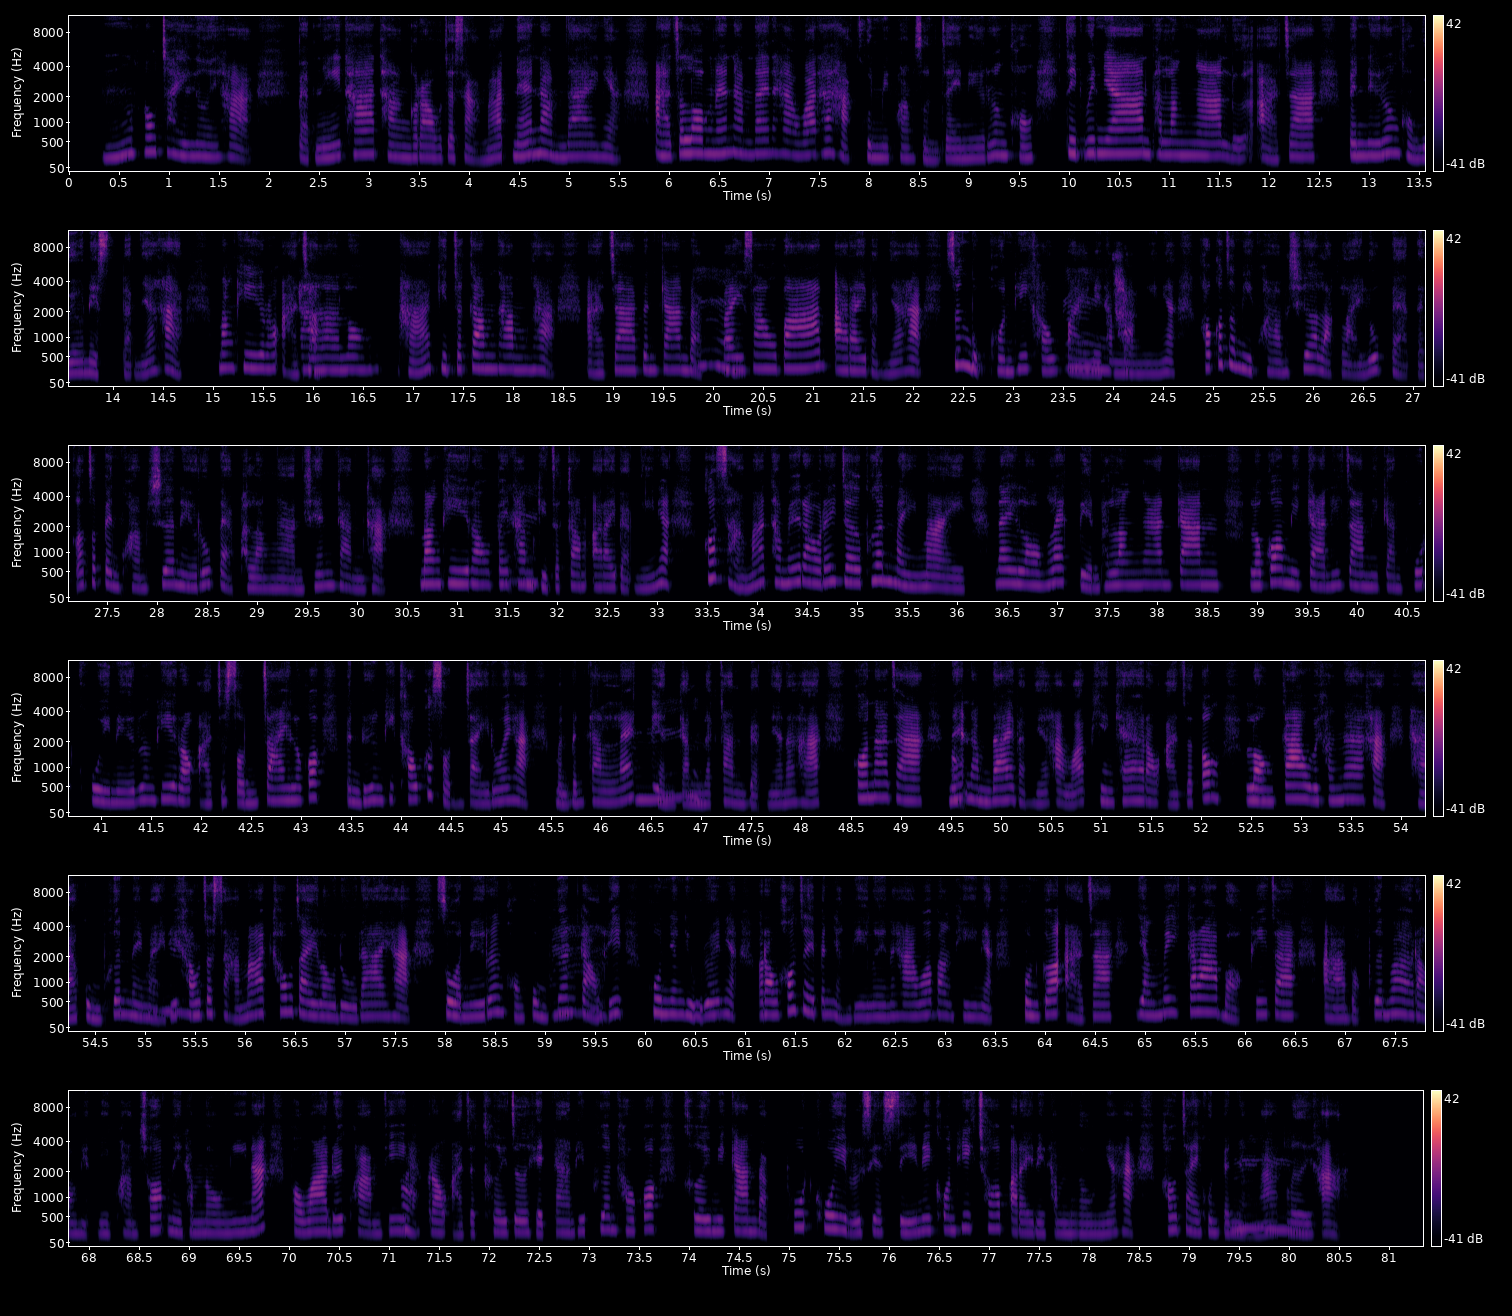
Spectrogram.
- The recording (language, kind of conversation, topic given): Thai, advice, คุณเคยต้องซ่อนความชอบหรือความเชื่อของตัวเองเพื่อให้เข้ากับกลุ่มไหม?
- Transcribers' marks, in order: in English: "wellness"; in English: "sound bath"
